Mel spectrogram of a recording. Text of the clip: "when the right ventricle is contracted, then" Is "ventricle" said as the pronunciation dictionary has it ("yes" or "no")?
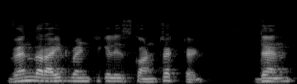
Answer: no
